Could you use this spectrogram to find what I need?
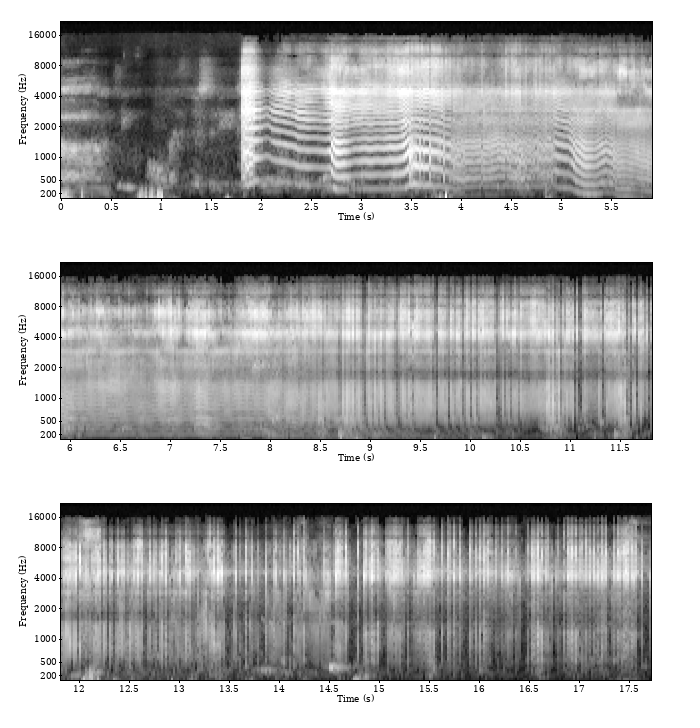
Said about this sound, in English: In the middle of this fart, it becomes a Geiger counter for radiation. Like, wait till you fucking hear this thing, dude.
